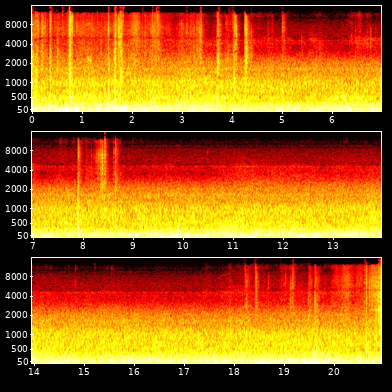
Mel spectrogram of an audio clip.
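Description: Steady low outdoor background rumble, with scattered small clicks and taps of handling in roughly the first half and again near the end.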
